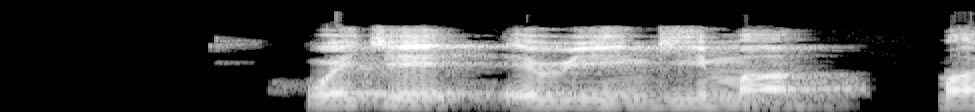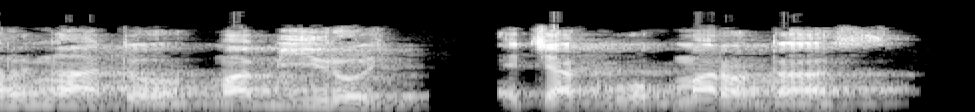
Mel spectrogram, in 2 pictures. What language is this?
Luo (Kenya and Tanzania)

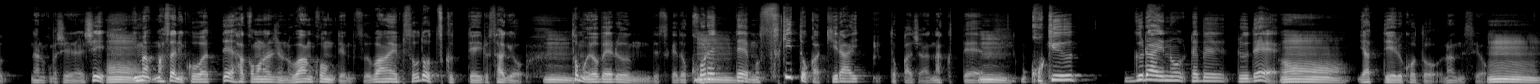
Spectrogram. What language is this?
Japanese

